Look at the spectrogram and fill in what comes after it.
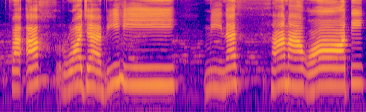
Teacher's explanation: سا کو سیٹی کی آواز کے بغیر پڑھیں گے، بالکل بھی سیٹی کی آواز نہیں آئے گی، نرمی سے پڑھیں گے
